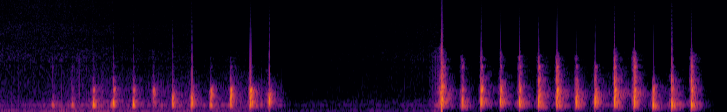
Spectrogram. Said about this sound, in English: Harder, Alice. Knock harder. I can't. It hurts my knuckle.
